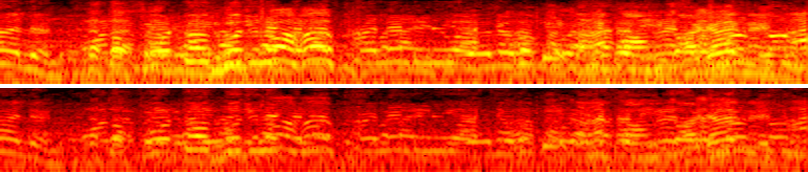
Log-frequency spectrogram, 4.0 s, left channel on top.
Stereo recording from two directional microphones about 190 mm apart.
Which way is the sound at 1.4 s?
50° left (ahead or behind).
